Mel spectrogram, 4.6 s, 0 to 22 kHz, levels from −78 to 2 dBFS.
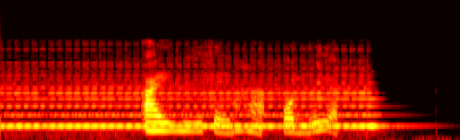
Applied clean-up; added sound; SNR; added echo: none; Bowed string instrument; 2 dB; none.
